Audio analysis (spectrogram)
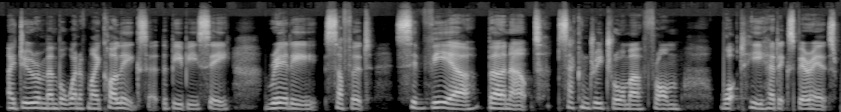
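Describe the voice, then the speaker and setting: A middle-aged woman hosts a podcast with a low, grounded voice. She talks conversationally and leads into each guest's remarks. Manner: conversational, links the guest clips. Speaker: podcast host. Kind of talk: podcast hosting.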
